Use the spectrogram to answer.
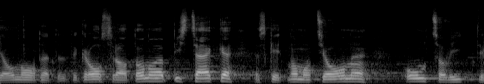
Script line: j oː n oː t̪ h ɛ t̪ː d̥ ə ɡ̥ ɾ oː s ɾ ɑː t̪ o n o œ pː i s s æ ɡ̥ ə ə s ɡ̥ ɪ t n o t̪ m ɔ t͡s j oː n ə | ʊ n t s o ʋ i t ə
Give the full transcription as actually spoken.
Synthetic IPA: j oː n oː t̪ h ɛ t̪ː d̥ ə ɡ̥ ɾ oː s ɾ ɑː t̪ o n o œ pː i s t͡s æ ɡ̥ ə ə s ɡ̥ ɪ t n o m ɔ t͡s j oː n ə | ʊ n t s o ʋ i t ə

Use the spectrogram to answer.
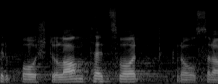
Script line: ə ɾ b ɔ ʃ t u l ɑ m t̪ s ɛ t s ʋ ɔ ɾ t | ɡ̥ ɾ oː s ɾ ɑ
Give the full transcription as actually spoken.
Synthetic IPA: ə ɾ p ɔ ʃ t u l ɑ n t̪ h ɛ t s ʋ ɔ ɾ t | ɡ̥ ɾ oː s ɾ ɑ

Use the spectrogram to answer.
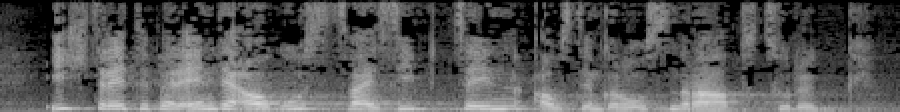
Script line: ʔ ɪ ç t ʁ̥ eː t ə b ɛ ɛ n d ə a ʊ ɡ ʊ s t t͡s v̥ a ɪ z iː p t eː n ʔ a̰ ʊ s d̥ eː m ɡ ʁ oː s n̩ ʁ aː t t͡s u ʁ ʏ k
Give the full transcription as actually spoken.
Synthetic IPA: ʔ ɪ ç t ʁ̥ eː t ə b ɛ ɛ n d ə a ʊ ɡ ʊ s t t͡s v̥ a ɪ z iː p t͡s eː n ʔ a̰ ʊ s d̥ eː m ɡ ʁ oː s n̩ ʁ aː t t͡s u ʁ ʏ k

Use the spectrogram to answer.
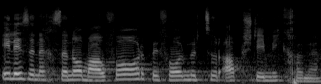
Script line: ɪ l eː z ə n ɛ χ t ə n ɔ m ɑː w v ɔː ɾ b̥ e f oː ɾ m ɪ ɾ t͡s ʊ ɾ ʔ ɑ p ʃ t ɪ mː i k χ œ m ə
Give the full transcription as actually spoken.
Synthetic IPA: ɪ l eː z ə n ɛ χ s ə n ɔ m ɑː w f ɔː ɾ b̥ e f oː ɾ m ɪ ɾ t͡s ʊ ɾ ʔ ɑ p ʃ t ɪ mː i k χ œ m ə

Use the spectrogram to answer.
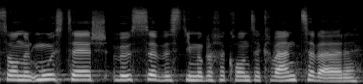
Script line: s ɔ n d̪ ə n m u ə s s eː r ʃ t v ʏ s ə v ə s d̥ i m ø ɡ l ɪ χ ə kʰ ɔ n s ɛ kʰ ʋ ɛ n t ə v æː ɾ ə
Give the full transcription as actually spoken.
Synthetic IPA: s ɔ n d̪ ə n m u ə s t͡s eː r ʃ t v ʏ s ə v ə s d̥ i m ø ɡ l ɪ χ ə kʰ ɔ n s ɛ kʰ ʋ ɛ n t͡s ə v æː ɾ ə

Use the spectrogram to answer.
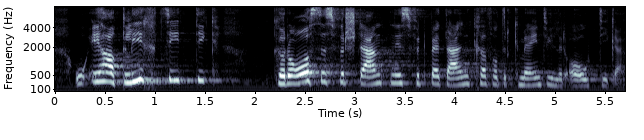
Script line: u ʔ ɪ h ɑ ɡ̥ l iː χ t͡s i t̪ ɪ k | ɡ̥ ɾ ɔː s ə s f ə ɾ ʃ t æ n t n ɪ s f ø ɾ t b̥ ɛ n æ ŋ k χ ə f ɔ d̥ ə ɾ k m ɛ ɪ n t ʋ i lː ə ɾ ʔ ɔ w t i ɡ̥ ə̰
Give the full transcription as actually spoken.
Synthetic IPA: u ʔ ɪ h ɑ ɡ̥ l iː χ t͡s i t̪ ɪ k | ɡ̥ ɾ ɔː s ə s f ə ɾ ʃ t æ n t n ɪ s f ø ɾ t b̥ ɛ d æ ŋ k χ ə f ɔ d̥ ə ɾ k m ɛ ɪ n t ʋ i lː ə ɾ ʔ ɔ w t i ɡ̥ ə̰

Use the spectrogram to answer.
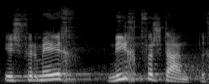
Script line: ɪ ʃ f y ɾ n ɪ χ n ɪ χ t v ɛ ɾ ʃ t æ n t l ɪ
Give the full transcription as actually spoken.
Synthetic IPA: ɪ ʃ f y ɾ m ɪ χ n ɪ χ t f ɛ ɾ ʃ t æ n t l ɪ

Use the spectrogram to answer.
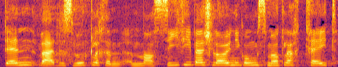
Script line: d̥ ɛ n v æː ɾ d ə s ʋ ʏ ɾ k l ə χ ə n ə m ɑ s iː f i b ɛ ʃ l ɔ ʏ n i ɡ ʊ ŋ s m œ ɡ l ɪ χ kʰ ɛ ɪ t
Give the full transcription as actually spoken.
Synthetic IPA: d̥ ɛ n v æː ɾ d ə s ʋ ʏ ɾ k l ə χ ə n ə m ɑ s iː f i b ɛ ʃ l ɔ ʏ n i ɡ ʊ ŋ s m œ ɡ l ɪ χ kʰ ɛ ɪ t

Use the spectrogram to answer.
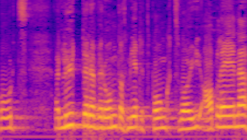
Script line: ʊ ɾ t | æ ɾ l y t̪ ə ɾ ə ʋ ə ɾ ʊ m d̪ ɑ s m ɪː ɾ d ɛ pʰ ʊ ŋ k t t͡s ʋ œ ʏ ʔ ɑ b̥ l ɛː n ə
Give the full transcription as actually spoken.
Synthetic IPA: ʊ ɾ t͡s | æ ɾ l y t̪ ə ɾ ə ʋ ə ɾ ʊ m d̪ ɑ s m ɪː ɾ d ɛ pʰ ʊ ŋ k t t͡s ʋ œ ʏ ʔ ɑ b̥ l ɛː n ə

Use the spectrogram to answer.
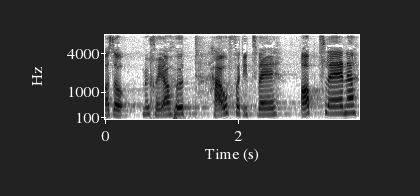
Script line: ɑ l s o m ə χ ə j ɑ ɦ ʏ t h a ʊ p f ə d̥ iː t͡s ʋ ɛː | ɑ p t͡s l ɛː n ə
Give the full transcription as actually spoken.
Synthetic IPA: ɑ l s o m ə χ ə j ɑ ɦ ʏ t h a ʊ f ə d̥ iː t͡s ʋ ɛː | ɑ p t͡s l ɛː n ə

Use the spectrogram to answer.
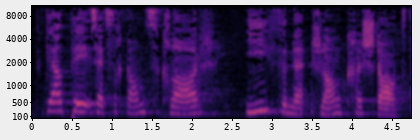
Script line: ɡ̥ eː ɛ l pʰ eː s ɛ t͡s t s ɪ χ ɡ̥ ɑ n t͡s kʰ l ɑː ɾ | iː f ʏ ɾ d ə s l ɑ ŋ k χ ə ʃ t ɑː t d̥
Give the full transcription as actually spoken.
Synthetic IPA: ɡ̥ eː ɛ l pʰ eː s ɛ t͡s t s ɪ χ ɡ̥ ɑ n t͡s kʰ l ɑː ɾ | iː f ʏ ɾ n ə ʃ l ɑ ŋ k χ ə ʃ t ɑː t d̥

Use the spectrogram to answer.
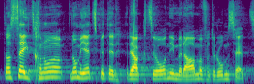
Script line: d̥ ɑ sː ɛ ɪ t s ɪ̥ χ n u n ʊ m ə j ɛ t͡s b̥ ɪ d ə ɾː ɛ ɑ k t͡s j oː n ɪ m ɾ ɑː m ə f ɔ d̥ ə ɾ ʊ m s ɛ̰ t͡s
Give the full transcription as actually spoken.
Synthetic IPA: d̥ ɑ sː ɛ ɪ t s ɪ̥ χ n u n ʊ m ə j ɛ t͡s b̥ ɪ d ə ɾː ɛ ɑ k t͡s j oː n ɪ m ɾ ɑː m ə f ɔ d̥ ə ɾ ʊ m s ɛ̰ t͡s

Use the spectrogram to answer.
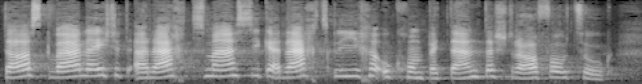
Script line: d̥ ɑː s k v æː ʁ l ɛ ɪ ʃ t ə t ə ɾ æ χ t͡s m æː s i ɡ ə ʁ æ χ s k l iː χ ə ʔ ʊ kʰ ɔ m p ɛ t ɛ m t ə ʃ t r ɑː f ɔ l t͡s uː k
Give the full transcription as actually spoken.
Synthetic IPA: d̥ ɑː s k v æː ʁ l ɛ ɪ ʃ t ə t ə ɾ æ χ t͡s m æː s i ɡ ə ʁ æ χ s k l iː χ ə ʔ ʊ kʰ ɔ m p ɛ t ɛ n t ə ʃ t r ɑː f ɔ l t͡s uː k

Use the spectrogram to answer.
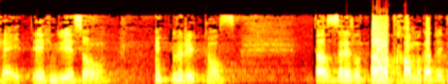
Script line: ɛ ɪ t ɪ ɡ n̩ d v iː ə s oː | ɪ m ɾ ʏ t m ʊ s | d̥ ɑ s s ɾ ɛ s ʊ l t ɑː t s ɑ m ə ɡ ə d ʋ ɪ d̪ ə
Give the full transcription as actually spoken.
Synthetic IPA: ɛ ɪ t ɪ ɡ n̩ d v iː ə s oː | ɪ m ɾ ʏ t m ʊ s | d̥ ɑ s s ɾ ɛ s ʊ l t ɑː t χ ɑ m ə ɡ ɑ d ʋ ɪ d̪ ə

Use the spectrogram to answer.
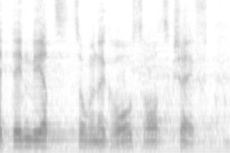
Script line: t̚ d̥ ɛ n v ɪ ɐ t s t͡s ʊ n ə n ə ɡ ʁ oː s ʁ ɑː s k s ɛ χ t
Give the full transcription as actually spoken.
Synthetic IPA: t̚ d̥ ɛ n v ɪ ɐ t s t͡s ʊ m ə n ə ɡ ʁ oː s ʁ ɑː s k ʃ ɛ f t

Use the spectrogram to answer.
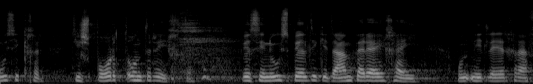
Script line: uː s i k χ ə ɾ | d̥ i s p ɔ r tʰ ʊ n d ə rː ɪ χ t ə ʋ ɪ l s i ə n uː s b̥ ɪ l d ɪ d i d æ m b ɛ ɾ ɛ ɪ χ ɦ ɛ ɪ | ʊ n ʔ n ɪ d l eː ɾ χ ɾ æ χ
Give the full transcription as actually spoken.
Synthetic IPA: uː s i k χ ə ɾ | d̥ i ʃ p ɔ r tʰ ʊ n t ə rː ɪ χ t ə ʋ ɪ l s i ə n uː s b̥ ɪ l d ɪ ɡ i d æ m b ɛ ɾ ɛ ɪ χ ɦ ɛ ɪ | ʊ n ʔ n ɪ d l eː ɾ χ ɾ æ f

